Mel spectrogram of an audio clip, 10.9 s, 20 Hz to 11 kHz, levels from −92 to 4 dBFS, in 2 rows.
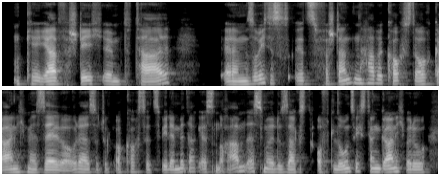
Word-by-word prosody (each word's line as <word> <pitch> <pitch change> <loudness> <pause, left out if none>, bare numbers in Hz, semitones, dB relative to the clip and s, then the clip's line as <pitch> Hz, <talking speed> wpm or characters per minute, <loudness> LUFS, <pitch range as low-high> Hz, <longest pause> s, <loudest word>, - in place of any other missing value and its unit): Okay, 125 +1 -5
ja, 120 +2 +8
verstehe 125 0 +1
ich, 130 0 -7
ähm, 115 -2 -3
total. 110 +9 +2 0.6
Ähm, 115 0 +1
so 130 +4 -1
wie - - +2
ich 165 - -3
das 140 -2 +3
jetzt 125 +1 +1
verstanden 135 +5 -1
habe, 150 -1 -1
kochst 125 0 -1
du - - +1
auch 125 +1 -1
gar 110 +2 +2
nicht 120 +1 -5
mehr 115 -3 -4
selber, 105 -4 +3
oder? 115 +3 -1
Also, 110 0 -2
du 105 - -14
ko 115 - -7
kochst 120 -1 -7
jetzt - - -5
weder 115 -1 -2
Mittagessen 125 0 -3
noch - - -7
Abendessen, 140 -2 +1
weil 120 -1 -2
du 115 - -6
sagst, 110 -1 -2
oft - - -6
lohnt 115 +4 0
sich's 145 0 -3
dann 130 0 -1
gar 125 0 +4
nicht, 135 0 -4
weil 110 - -2
du 110 0 -3
120 Hz, 230 wpm, -25 LUFS, 115-130 Hz, 0.6 s, ja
